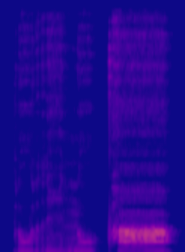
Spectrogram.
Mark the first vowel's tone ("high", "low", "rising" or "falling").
high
